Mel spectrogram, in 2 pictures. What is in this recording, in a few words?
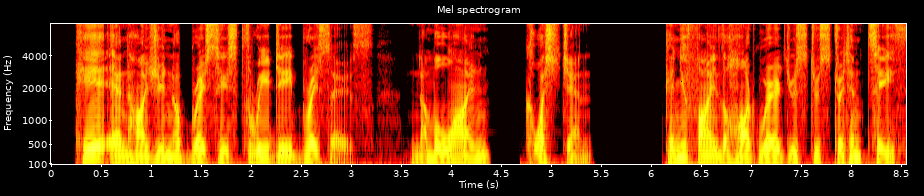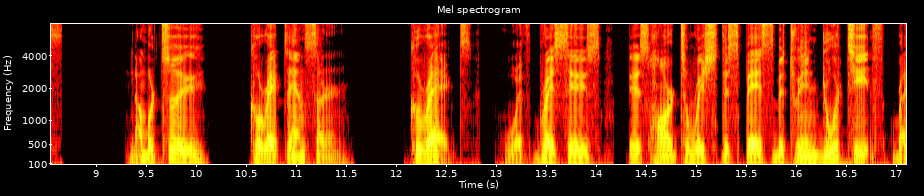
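Vietnamese male voice over, English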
